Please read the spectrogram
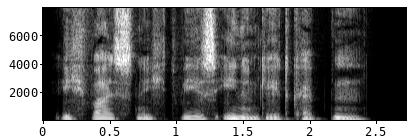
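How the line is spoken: Quiet, hushed. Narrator (German): sagte Mommsen leise, um den Ranghöheren nicht zu wecken

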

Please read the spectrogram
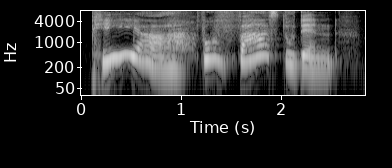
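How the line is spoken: Excited question. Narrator (German): fragte Frau Winkler aufgeregt

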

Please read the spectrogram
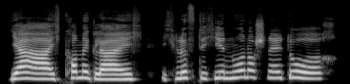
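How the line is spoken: Called toward kitchen. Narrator (German): rief Frau Steiner in Richtung Küche

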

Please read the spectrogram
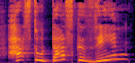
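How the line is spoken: Sudden cry. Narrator (German): Millie neben ihm schrie auf

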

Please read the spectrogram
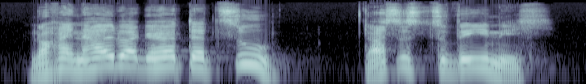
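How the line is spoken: Calling out. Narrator (German): rief er

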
